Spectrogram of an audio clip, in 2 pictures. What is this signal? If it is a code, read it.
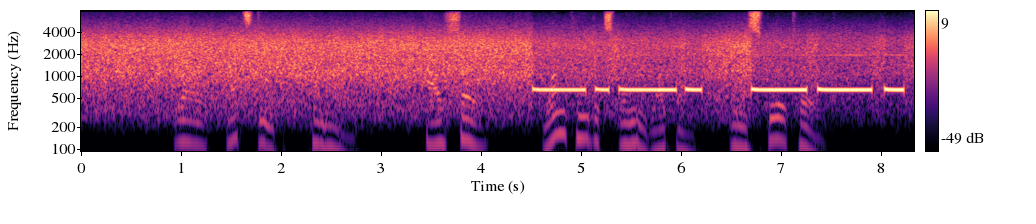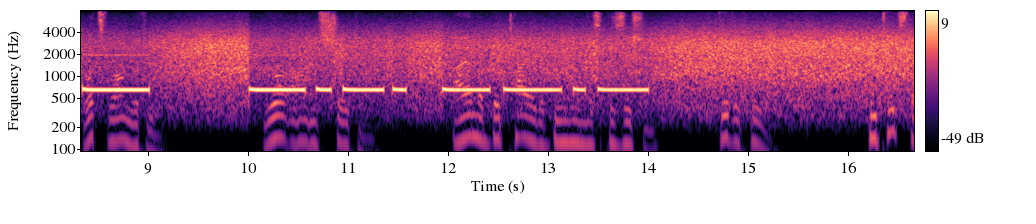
Morse code, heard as a keyed tone, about 9 wpm, 650 Hz, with radio static and speech in English. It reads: CQ CQ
